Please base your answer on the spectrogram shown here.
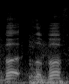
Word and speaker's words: LaBeouf: In French, you gotta nail it. Shia LaBeouf. You know, you're adding syllables.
